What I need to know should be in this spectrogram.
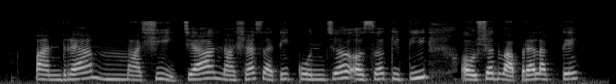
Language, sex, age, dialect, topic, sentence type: Marathi, female, 18-24, Varhadi, agriculture, question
